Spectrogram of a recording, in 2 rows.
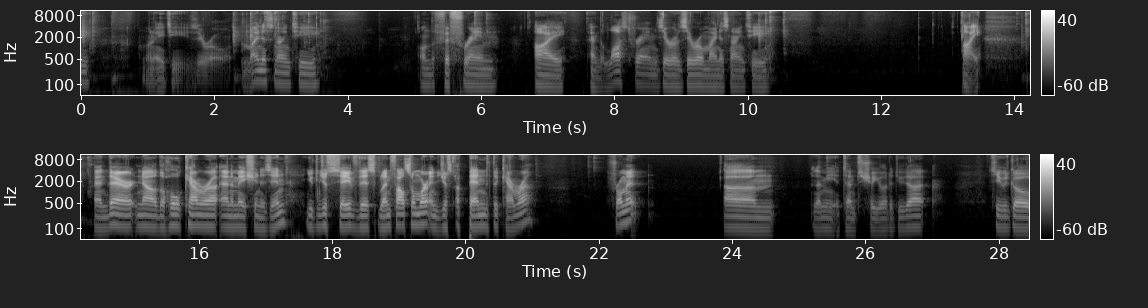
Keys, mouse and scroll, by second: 1.1 click, 1.3-7.3 drag, 2.9 Return, 5.9 i, 7.3-7.9 right drag, 10.4-14.0 drag, 10.5 Return, 14.2 ctrl+s, 14.8-18.3 right drag, 18.3 drag, 18.7 ctrl+s, 24.2 ctrl+s.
